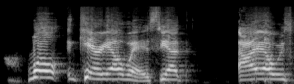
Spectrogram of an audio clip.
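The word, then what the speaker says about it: Cary Elwes: Wesley in The Princess Bride, who was also Carrie Elwes. Well, Carrie Elways. Yeah, I always called him Even Carrie names Elways. you pronounce wrong.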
